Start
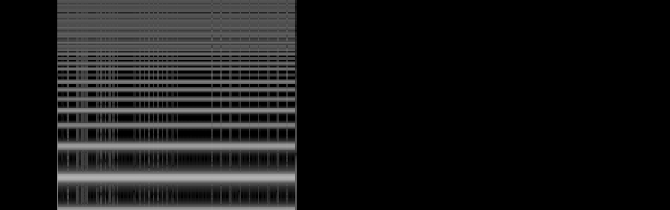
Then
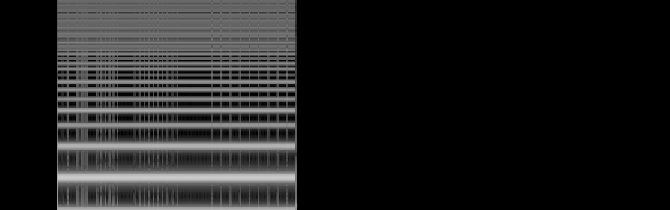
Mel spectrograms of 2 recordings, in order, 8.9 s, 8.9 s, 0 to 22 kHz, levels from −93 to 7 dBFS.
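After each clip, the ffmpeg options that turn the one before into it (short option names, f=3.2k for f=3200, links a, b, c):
-af "equalizer=f=91:w=0.5:g=10,volume=8.5dB"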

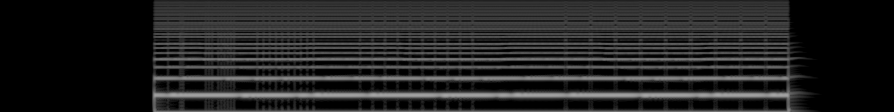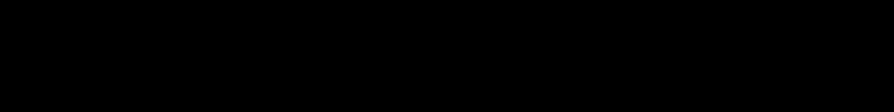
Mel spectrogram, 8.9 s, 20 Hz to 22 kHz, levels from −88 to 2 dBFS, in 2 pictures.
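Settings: -af "asoftclip=type=tanh:threshold=-19.5dB,flanger=delay=7.7:depth=2.8:regen=-82:speed=1:shape=triangular,volume=-7dB"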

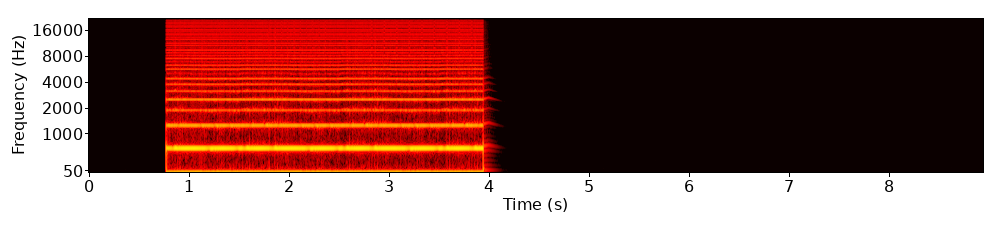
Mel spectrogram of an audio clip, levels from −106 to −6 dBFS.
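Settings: -af "acrusher=bits=3:mode=log:mix=0:aa=0.000001,volume=-5.5dB"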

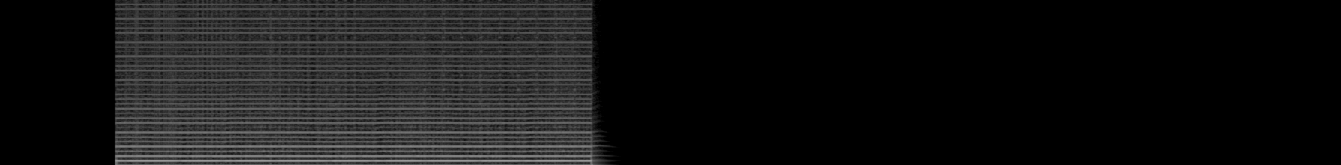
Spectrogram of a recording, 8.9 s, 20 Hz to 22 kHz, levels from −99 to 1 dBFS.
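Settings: -af "asoftclip=type=tanh:threshold=-34dB"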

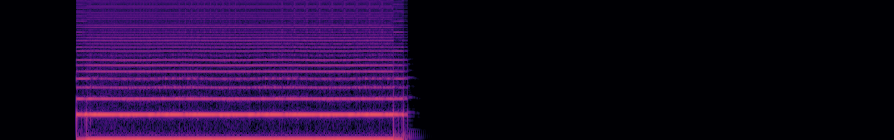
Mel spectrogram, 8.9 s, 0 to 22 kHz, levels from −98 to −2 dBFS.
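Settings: -af "bandreject=f=50:t=h:w=6,bandreject=f=100:t=h:w=6,bandreject=f=150:t=h:w=6,bandreject=f=200:t=h:w=6,aecho=1:1:52|86|101|141:0.237|0.316|0.668|0.251,volume=-1dB"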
